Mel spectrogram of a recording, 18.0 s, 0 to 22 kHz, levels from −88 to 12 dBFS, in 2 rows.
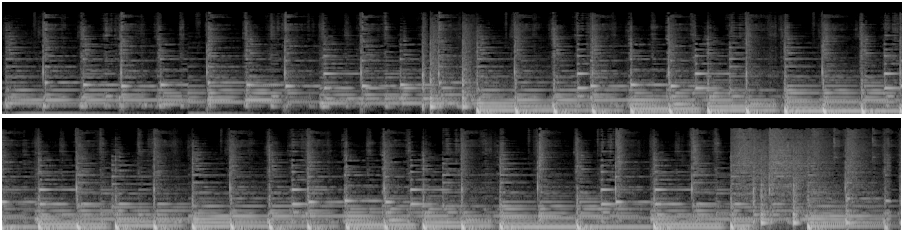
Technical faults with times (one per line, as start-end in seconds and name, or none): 1.81-1.86 damaged data in a compressed stream
17.84-17.90 damaged data in a compressed stream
